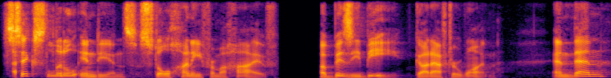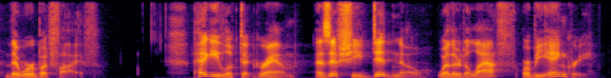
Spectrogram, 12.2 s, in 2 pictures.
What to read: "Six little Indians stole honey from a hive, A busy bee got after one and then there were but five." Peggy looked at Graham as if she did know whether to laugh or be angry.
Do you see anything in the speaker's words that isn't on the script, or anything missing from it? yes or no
no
